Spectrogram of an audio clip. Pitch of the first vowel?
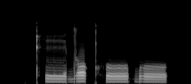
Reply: low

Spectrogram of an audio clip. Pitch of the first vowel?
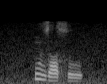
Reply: falling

